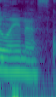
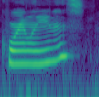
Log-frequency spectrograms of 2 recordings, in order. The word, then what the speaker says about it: Coriolanus: Is it his name Cornelius? Is that how you say it? – Coriolanus. – Coriolanus.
